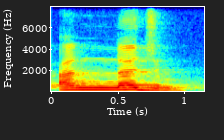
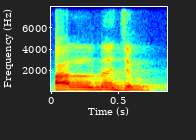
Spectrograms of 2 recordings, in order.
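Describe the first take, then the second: First: The l is dropped and merges into the n. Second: The l is clearly pronounced before the n. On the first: "tapi hilang dia" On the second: "harusnya al-najm"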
